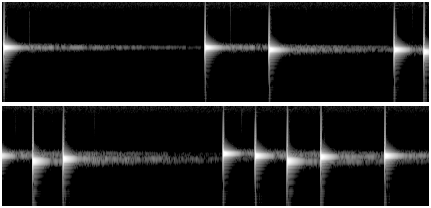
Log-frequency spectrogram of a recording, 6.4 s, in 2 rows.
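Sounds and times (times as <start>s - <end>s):
Samsung phone ringtone melody: 3.0s - 3.7s, 4.9s - 6.2s.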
